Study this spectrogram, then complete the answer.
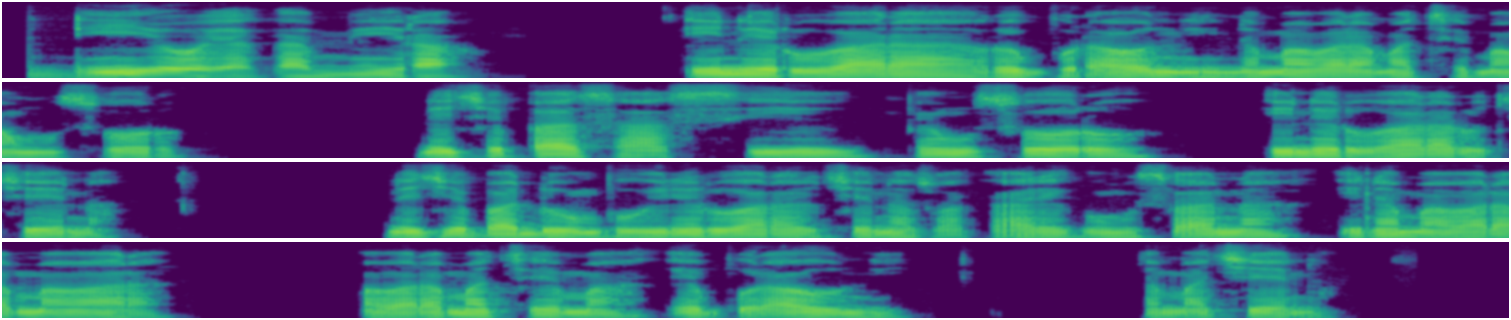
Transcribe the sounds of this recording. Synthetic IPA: n̤ijo̞jakamiɾa | ine̞ruʋaɾarwe̞bʱuɾauninemaʋaɾamatʰe̞mamuso̞ːɾo̞ | ne̞t͡ʃe̞pazasipemuso̞ɾo̞ | ine̞ɾuʋaɾarwut͡ʃe̞ːna | ne̞t͡ʃe̞paɗumbuine̞ɾuʋaɾarut͡ʃe̞naʐaka̰ɾe̞kumusa̰naḭnemaʋaɾamaʋaɾa | maʋaɾamatʰe̞mae̞bʱuɾauni | nemat͡ʃe̞ːna

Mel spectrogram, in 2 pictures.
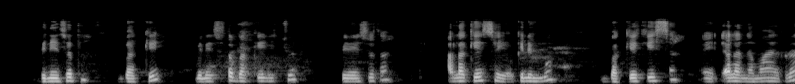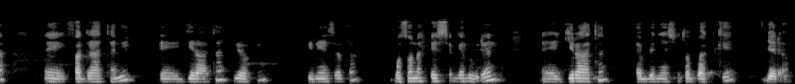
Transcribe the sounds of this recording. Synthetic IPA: bɪneːsɔt̪ɐ | bɐkːeː | bɪneːsɔ̥t̪ɐbɐkːe̞ːd͡ʒɛt͡ʃːuː | b̥ɪneːsɔt̪ɐ | ʔɐ̰lɐke̞ːsːɐjo̞ːkiːnɪmːoː | bɐkːe̞ːke̞ːsːɐ | ᶑɐlɐnɐmaːɪrːaː | fɐɡaːt̪ɐniː | d͡ʒɪɾaːt̪ɐnjo̞ːkiːn | b̥ɪneːsɔt̪ɐ | bɔsɔnɐkeːsːɐɡɐluːᶑɐn | d͡ʒɪɾaːt̪ɐn | bɪneːsɔt̪ɐbɐkːe̞ː | d͡ʒɛᶑɐm

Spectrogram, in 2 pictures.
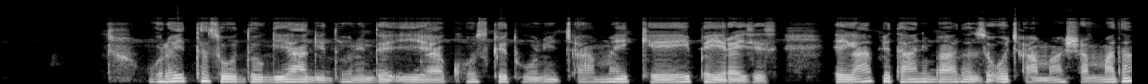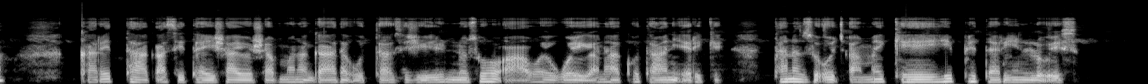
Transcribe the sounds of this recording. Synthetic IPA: ʔɔlɐjt̪ːɐsoːd̪ːɔɡɪjaːɡɪd̪ːɔnd̪ɛʔɪjaːkʰɔskɛt̪ʰuːnt͡ʃʼaːmːɐjkʰeːhɪpːɛhɛɾɐjseːshɛɡaːpːɛt̪aːnɪbaːd̪ɐzɔʔɔt͡ʃʼaːmːaːʃɐmːɐd̪ɐ | kʰɐɾʔɛt̪ʰːaːkʼɐsːɪt̪ɐjʃaːjɔʃɐmːɐnɐɡaːd̪ɐʊt̪ːaːsɪʃiːnɔsɔʔa̰ːwɐjwɔjɡɐ̰naːkːɔt̪aːnɪɛ̰ɾʔɪkːɛt̪ʰɐnɐzɔʔɔt͡ʃʼaːmːɐjkʰeːhɪpːɛd̪̥ɐɾiːnlɔ̰ʔeːs

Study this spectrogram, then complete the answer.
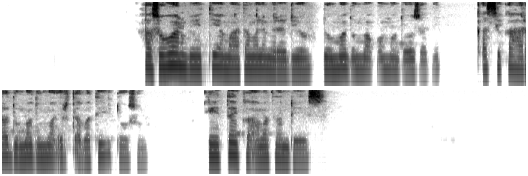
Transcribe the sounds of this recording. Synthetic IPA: hɐsɔhʊwɐnbe̞ːt̪ːɪjɐmaːt̪ɐmɐlɐmɛɾɐjd̪ɪjɔd̪ʊmːɐd̪ʊmːɐkʼɔmːɔd̪o̞ːzɐd̪ɪ | kʼɐsːɪkːɐɦɐɾɐd̪ʊmːɐd̪ʊmːɐʔɪ̰ɾt̪ʼːɐbɐt̪ɪd̪̥o̞ːsɔnɐ | ke̞ːt̪ːɐjkːɐːmɐt̪ɐnd̪ɛʔe̞ːs

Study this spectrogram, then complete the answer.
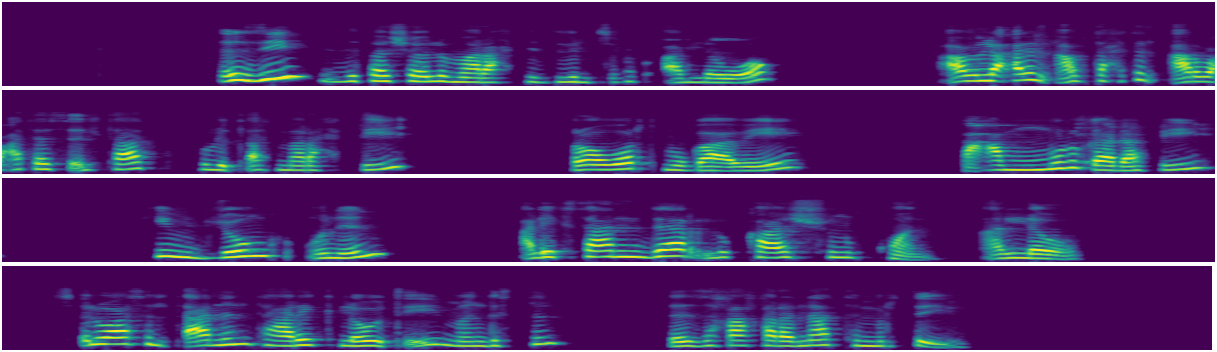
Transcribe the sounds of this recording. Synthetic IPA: ʔɨzizɨfɐʃɐlumɐɾaħt̪ʰizɨβɨlt͡sʼɨħufa̰lːɐwo̞ | ʔa̰βlaʕlɨnʔaβt̪ʰaħt̪ʰɨnaɾbaʕt̪ʰɐsɨʔɨlɨt̪ʰat̪̚fulut̪ʼat̪mɐɾaħt̪ʰi | ɾoβoɾt̪muɡaβe̞ | maʕmuɾɡad̪afi | kʰimd͡ʒuŋɡunɨn | ʔaleksand̪ɐɾlukʰːaʃunkʰo̰n | ʔa̰lːɐwu | sʼɨlwasɨlt̪ʼanɨnt̪ʰaɾiklɐwt̪ʼimɐŋɡɨst̪ʰɨn | t̪ʰɐzɐxaxɐɾɐnat̪ʰɨmhɨɾt̪ʰiɨ̰jːu

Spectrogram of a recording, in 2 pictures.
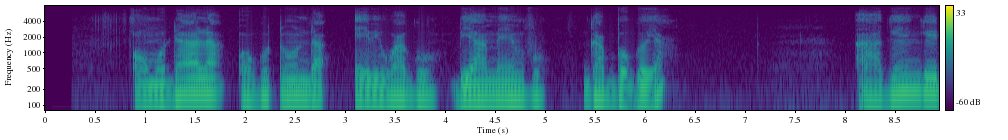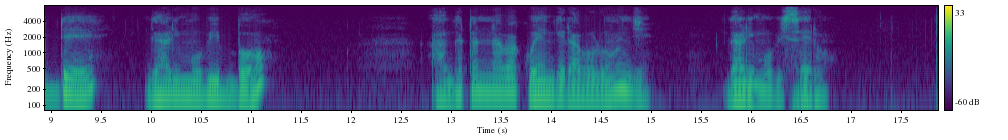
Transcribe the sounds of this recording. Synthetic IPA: o̞mudalao̞ɡutuːnda | e̞βiwaɡuβjame̞ːɱvu | ɡabːo̞ɡo̞ja | a̰ɡe̞ːŋɡe̞dːe̞ | ɡalimuβibːo̞ | aɡatannaβakwe̞ːŋɡe̞ɾaβuluːɲɟi | ɡalimuβise̞ɾo̞

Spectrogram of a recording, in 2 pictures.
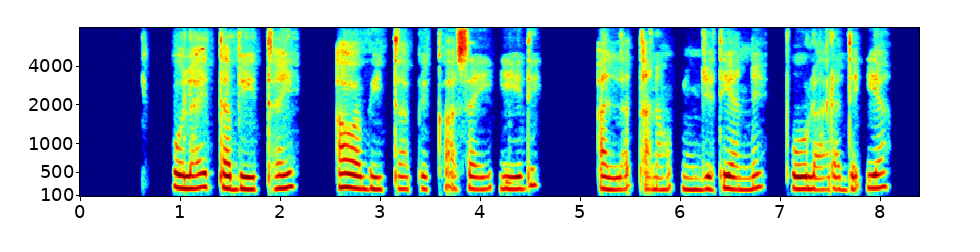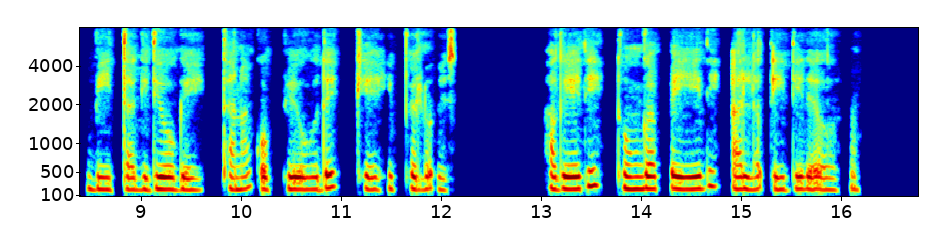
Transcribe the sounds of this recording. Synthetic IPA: wɔlɐjt̪ːɐbiːt̪ʰːɐj | ʔɐwɐbiːt̪ːaːpːɛkʰːɐːsɐjjiːd̪ɪ | ʔɐlːɐt̪ʼːɐnɐwɪnd͡ʒɛt̪ɪjɐnːɛpʰuːlaːɾʔɐd̪ɛʔɪjɐ | biːt̪ːɐɡɪd̪ɪjo̞ːɡe̞ːt̪ʰɐnɐkʼɔpːɪjoːd̪ɛkʰe̞ːhɪpʰːɛlɔʔɛs | hɐɡe̞ːt̪ɪt̪ʊŋɡɐpːɛjiːd̪ɪɐlːɐt̪ʼːiːd̪ɪd̪ɛʔoːsɔnɐ

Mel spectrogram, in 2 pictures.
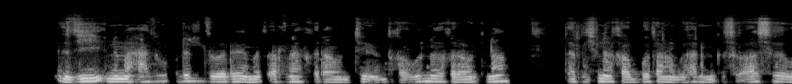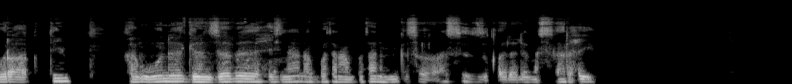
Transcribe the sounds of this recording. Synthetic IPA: ʔɨzinɨmɐħazukʼɨlɨlzɨβɐlɐmɐt̪ʼɐɾnɐβxɨd̪awɨnt̪ʰiɨnt̪ʰɨ̥xɐwːʊnxɨd̪awɨnt̪ʰina | t̪ʼɐɾniʃnakʰaβbo̞t̪ʰanabo̞t̪ʰanɨmɨŋkʼɨsɨxʼaswʊɾaakʼt̪ʰːi | kʰɐmuwʊnɡɐnzɐβħiznanaβbo̞t̪ʰanabo̞t̪ʰanmɨŋkʼɨsɨxʼa̰szɨkʼɐlɐlɐmɐsːaɾħɨjːu

